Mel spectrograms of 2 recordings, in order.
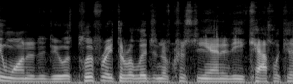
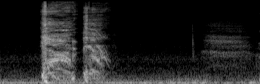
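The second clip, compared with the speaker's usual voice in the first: hacking cough from a swallowed bug; hard coughing fit. Real, not acted. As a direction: cough out the gnat. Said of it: "I just swallowed a gnat".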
